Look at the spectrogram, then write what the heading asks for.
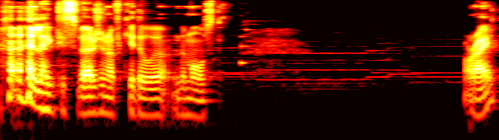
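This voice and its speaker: Animated man commenting on a game. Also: deep voice. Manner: hesitant, halting, stammering. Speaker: game streamer. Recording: faint game music behind.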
